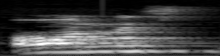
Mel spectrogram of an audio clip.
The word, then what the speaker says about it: honest: Now here you should notice an honest man. Here H is silent.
